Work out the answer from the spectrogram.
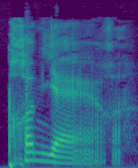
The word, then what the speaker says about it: première: Okay, so don't be afraid to insist a little bit. Première. Okay, pronounce it quite correctly, because if we don't, if you don't, then I will understand the premier. Okay, so that's the only way to make the difference between the masculine and the feminine.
